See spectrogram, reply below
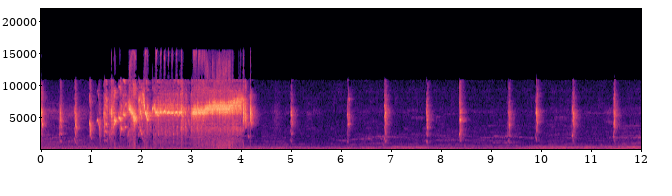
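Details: Weaver, or chichiguago, singing for teaching other birds: quick ticking notes speed into a harsh, buzzy high sizzle lasting about three seconds, followed by single sharp clicks repeated roughly every half second to second.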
